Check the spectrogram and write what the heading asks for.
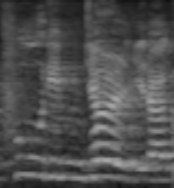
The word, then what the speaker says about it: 부림절: 부림절. 부르라는 이름 때문에 부림이라고 불렀대요. 자, 따라해 볼게요. 푸르. 예, 부르의 정확한 발음은 푸르입니다. 정확히 얘기하면 푸림절이라고 하는 것이 이게 맞는 발음이고요.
